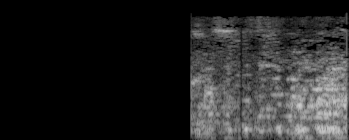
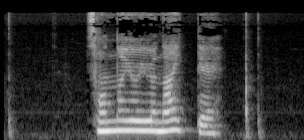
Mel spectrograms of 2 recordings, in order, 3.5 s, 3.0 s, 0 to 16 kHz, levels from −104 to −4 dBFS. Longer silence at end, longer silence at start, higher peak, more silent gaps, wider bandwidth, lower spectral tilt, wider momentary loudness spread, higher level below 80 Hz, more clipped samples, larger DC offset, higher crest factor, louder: second, 0 s vs 0.85 s; first, 1.9 s vs 0.85 s; second, -14 dBFS vs -8 dBFS; neither; second, 10 kHz vs 11.5 kHz; about the same, -3.5 dB/octave vs -4 dB/octave; second, 12 LU vs 24 LU; about the same, -62 dBFS vs -66 dBFS; neither; neither; first, 22 dB vs 16 dB; second, -33 LUFS vs -20 LUFS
